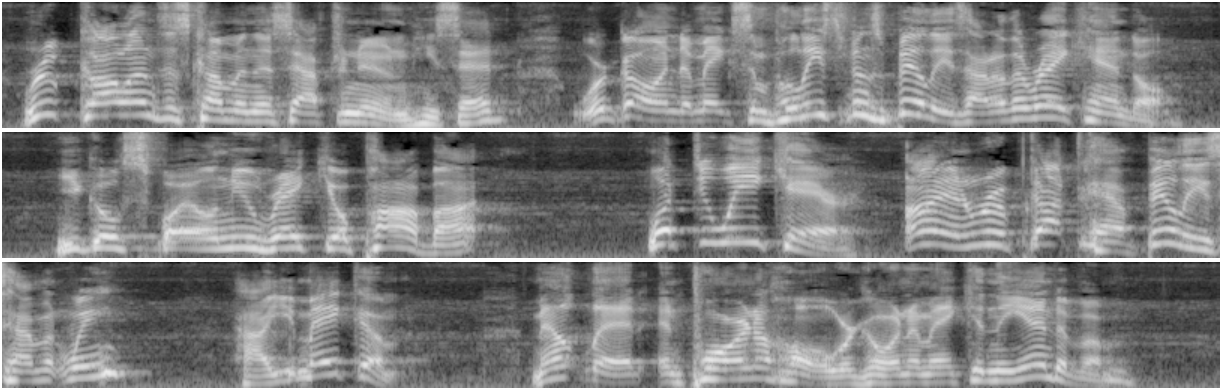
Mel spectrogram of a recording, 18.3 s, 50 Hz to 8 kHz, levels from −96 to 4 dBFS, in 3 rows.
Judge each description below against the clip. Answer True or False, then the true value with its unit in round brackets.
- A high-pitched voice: True (210 Hz)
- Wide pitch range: True (7.7 semitones)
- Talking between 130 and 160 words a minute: False (200 wpm)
